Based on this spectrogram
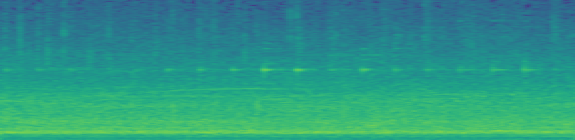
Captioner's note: crowd cheering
